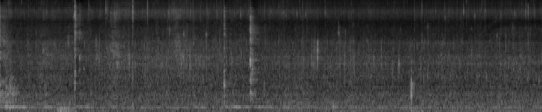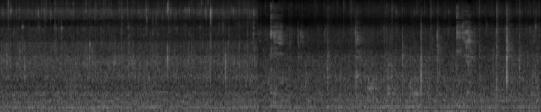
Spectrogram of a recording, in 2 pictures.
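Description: Onions fry in a pan for an egg curry, giving a steady, fairly quiet sizzle throughout with occasional light scrapes and clinks of stirring.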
